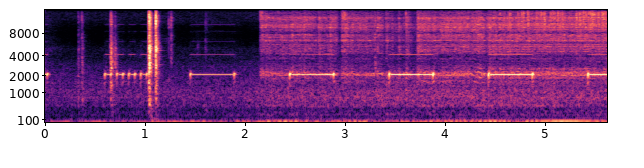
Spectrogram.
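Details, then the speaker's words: 2004 Honda Element: on turning the key, a high buzzing pulses about once a second from the steering column area and the engine won't crank, sometimes starting after repeated tries. Cause: failing ignition switch, replaced. "it just makes that buzzing sound and they'll do it over and over and eventually the car will start and the noise is actually coming from inside here somewhere"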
